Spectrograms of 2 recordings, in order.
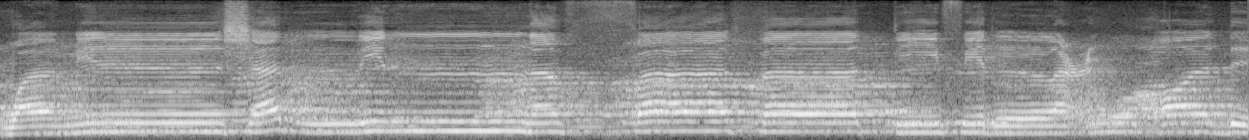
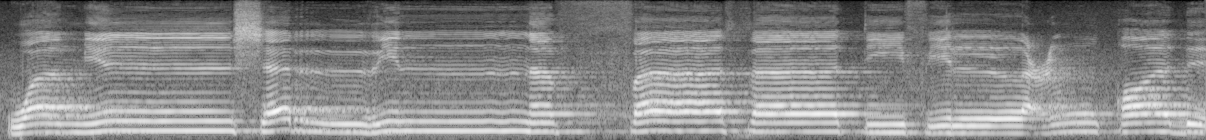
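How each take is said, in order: No difference in how they are said.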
